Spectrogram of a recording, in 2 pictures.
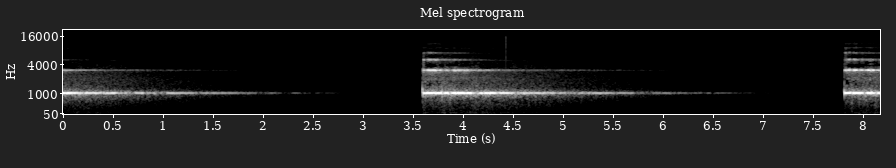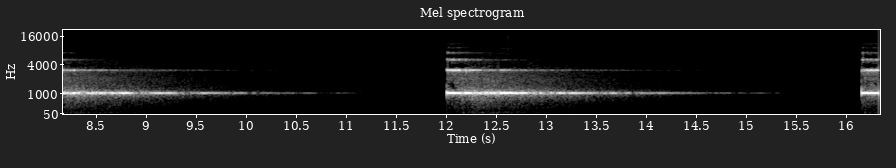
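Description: Sonar-style ping sound effect repeating about every four seconds: each a single clear ringing tone that fades away over two to three seconds.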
